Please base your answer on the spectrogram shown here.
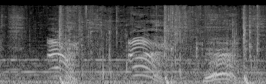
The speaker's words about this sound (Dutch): greep een pikhouweel van de grond en hakte als een bezetene in de ijsmuur. De brokken vlogen in de grond.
